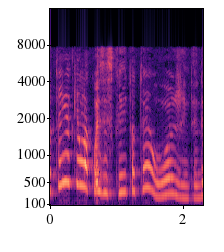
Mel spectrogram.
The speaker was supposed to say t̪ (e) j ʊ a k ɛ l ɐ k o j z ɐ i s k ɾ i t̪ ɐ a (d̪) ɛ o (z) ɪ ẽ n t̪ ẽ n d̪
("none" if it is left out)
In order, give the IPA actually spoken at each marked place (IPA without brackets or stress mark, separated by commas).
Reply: ẽ, t̪, ʒ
